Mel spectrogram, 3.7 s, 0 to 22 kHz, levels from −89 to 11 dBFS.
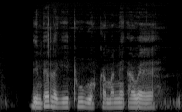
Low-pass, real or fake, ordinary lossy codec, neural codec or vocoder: none; fake; none; vocoder, 44.1 kHz, 128 mel bands every 256 samples, BigVGAN v2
